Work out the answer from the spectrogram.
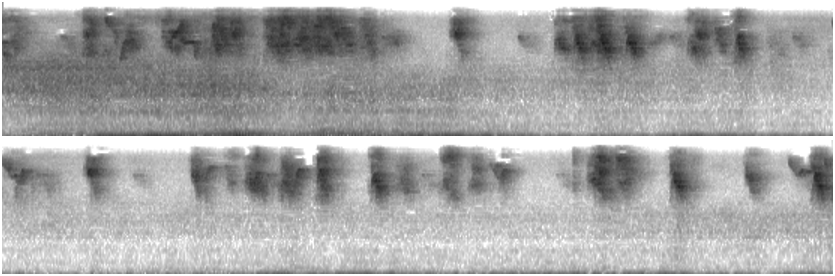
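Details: Brawling sparrows at a window feeder with year-round feeding give rapid, crowded high chirps, nearly four per second, with a low rumble early on.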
